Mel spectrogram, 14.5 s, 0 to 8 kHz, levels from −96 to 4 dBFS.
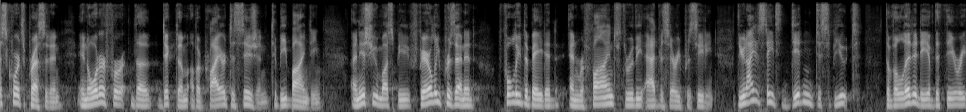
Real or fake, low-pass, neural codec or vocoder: fake; 7.2 kHz; codec, 16 kHz, 4 kbps, X-Codec, HuBERT features, trained on LibriSpeech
